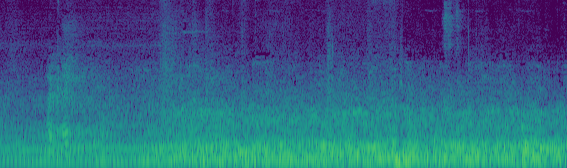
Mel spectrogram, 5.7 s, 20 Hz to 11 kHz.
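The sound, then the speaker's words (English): A steady, droning rumble of a funicular railway carriage in Davos climbing its track up to 1,861 metres to the Hotel Schatzalp, with a low mechanical hum and faint rattles holding at an even loudness throughout, muffled voices blending into the background. “we took the funicular railway up to 1,861 metres to the Hotel Schatzalp.”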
